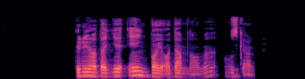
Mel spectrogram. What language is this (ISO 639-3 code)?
uzb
